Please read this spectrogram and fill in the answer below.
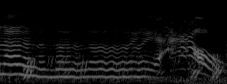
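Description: High-pitched, cartoon-like sung voice in a channel intro jingle, dropping to one long wavering note, with a quick rising-and-falling vocal glide near the end.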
